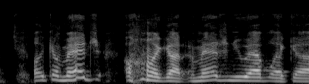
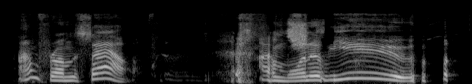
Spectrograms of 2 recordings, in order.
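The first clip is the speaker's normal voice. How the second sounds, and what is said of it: Mock put-on Southern accent. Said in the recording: “it's the same as his panic accent.”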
